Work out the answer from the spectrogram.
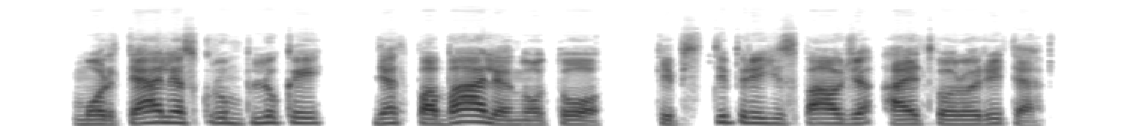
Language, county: Lithuanian, Kaunas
